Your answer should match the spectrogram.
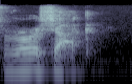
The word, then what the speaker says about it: Rorschach: I think uh, I think it's actually pronounced Rorschach. Thank you.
